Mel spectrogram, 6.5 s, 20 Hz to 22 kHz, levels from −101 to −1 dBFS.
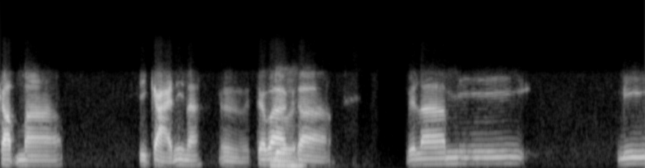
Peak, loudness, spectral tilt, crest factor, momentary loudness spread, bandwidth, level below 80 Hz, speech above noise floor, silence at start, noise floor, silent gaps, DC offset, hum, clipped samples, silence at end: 0 dBFS; -24 LUFS; -9.5 dB/octave; 24 dB; 17 LU; 4.6 kHz; -64 dBFS; 52 dB; 0 s; -76 dBFS; none; under 0.1%; none; under 0.1%; 0 s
